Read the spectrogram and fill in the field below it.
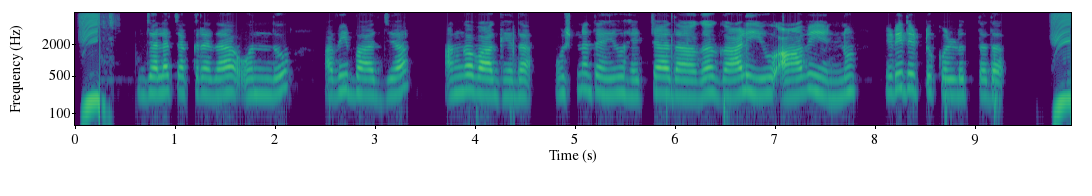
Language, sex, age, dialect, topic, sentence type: Kannada, female, 18-24, Central, agriculture, statement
